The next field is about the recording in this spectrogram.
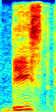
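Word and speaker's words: B2ST: So, she requested Beast Shadow and we'll be right back after the song. Once again, that was Shadow by Beast cuz these kids are beasts.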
